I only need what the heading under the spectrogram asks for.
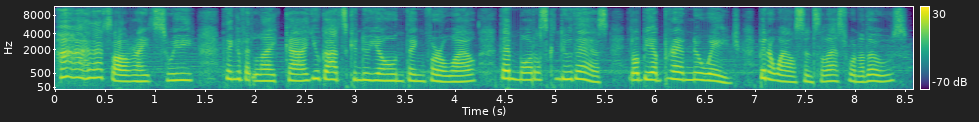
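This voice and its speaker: A man's voice: very high-pitched, a little fast, few pauses, voice pushed up. A man voicing a breezy, folksy goddess of fate from a video game, chummy and offhand. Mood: chummy, dismissive. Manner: offhand, chummy, calls listener sweetie. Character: breezy, folksy female Fates, casual elder goddesses. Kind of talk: video game character practice.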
